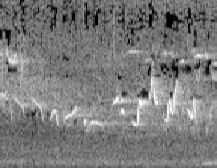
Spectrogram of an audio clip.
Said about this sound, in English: There's a chaffinch sort of to sing there, that descending chatter.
